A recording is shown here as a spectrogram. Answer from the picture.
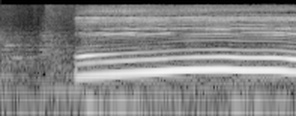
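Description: A big, drawn-out yawn: after a brief hush, a loud voiced 'aah' starts abruptly, glides slightly upward in pitch and holds steady for about a second and a half.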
